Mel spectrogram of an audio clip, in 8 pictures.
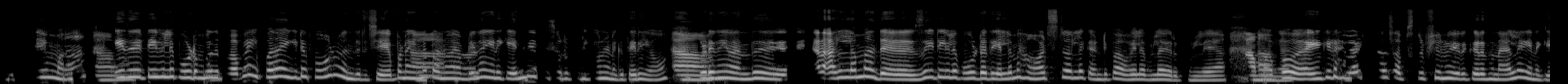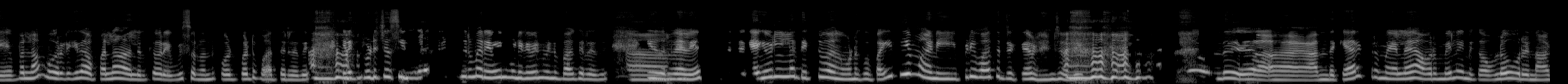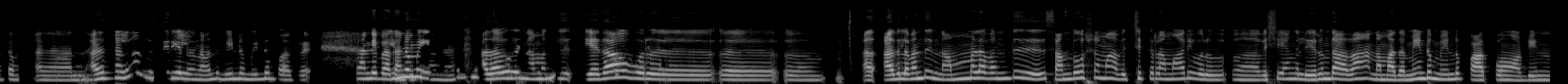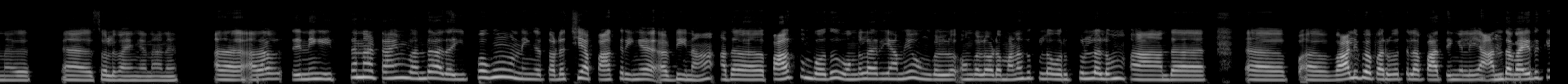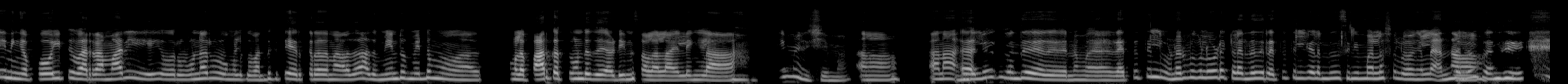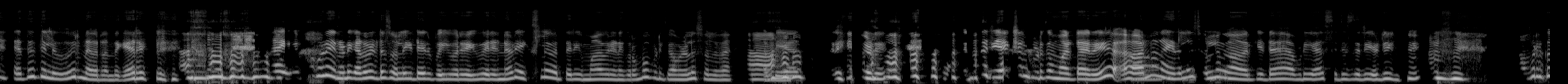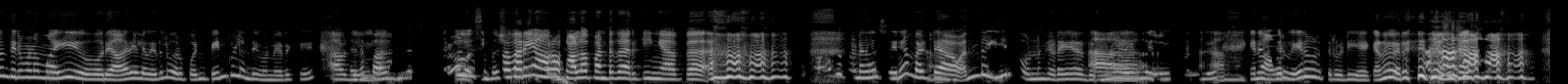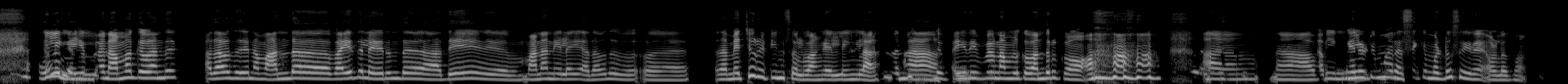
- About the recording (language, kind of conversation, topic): Tamil, podcast, தொலைக்காட்சி தொடரொன்று மீண்டும் ஒளிபரப்பப்படும்போது உங்களுக்கு எப்படி உணர்ச்சி ஏற்படுகிறது?
- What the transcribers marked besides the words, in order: in English: "எபிசோடு"; in English: "அவைலபுளா"; in English: "Hotstar சப்ஸ்க்ரிப்ஷனும்"; in English: "எபிசோடு"; laugh; other noise; in English: "ரிவைண்ட்"; in English: "ரிவைண்ட்"; laugh; other background noise; in English: "கேரக்டர்"; tapping; unintelligible speech; laugh; chuckle; in English: "கேரக்டர்"; laugh; in English: "எக்ஸ் லவர்"; unintelligible speech; in English: "ரியாக்ஷன்"; laugh; laughing while speaking: "அப்படியா சரி சரி அப்படின்னு"; laugh; in English: "பட்"; laugh; in English: "மெச்சூரிட்டின்னு"; laugh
